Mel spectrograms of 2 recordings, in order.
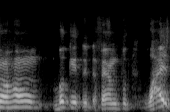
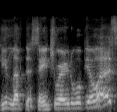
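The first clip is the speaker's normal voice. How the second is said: words broken up by laughing. Speaker reacts to a story about a stray elephant, laughing while talking. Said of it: "I can't stop laughing".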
